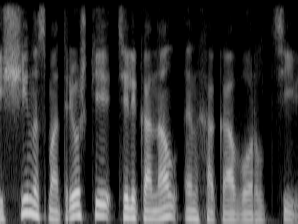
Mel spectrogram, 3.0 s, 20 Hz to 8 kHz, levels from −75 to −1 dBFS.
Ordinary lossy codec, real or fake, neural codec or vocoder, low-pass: Opus, 32 kbps; real; none; 7.2 kHz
